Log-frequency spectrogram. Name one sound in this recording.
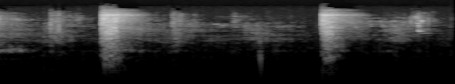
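A man strikes a pole with loud thuds.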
